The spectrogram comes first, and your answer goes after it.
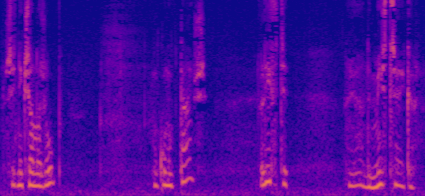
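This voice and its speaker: An actor playing a frightened, scheming fourteen-year-old runaway boy in a radio play, husky and thinking aloud in an anxious, halting way. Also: high-pitched, heavily acted. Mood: hushed, uneasy. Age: teens. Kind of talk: radio play acting, monologue.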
